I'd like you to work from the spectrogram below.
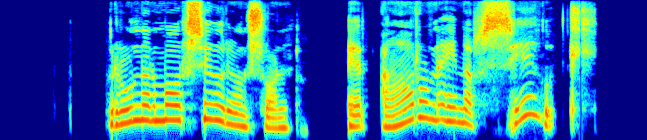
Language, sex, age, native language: Icelandic, female, 30-39, Icelandic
